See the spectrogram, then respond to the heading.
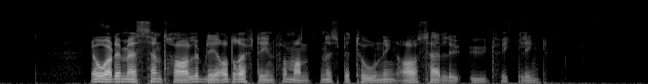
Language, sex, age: Norwegian, male, 57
